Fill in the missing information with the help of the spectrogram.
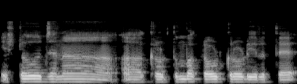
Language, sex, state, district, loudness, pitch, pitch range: Kannada, male, Karnataka, Shimoga, -16 LUFS, 120 Hz, 115-125 Hz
